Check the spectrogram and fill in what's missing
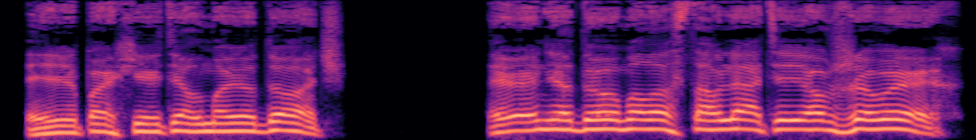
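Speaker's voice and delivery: slow, high-pitched raging accusation; furious bellowing. A narrator's reading. Admiral raging at his daughter's kidnapper, bellowing slowly.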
